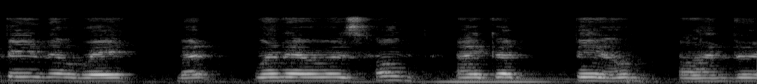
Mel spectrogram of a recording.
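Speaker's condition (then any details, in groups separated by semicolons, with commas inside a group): ALS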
